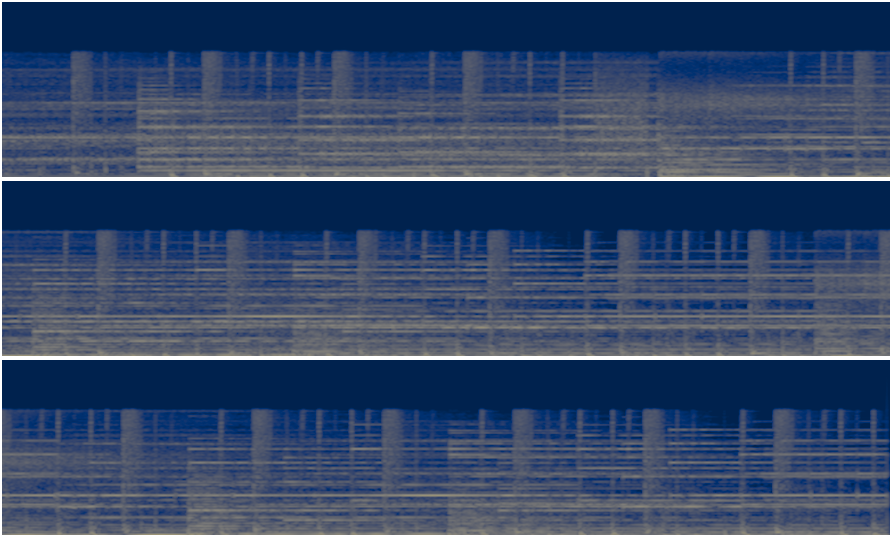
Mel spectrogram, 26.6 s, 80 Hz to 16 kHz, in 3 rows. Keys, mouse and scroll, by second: 1.1 ], 3.0 ], 3.6 ], 4.4 click, 4.6 ], 4.7 click, 7.2 click, 7.8 click, 9.3 click, 9.6 click, 10.6 click, 15.6 click, 16.8 click, 18.4 click, 20.1 click, 21.3 click, 22.1 scroll up 2, 22.3-22.7 scroll down 2, 25.2 click, 26.1 click.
